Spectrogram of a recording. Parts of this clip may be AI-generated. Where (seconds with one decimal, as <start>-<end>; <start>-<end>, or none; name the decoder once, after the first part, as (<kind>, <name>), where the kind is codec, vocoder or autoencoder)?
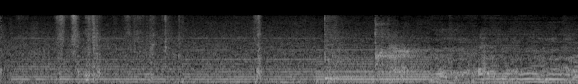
4.3-5.8 (codec, SNAC)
